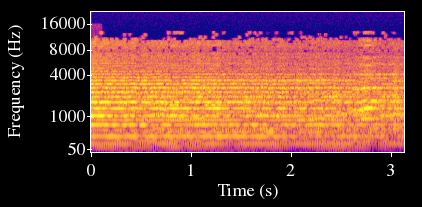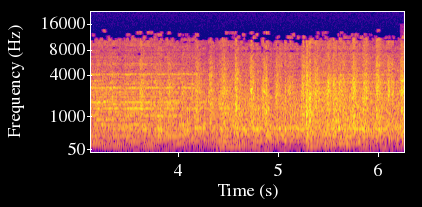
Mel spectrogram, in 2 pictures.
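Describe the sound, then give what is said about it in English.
A train rolls steadily along the rails through idyllic countryside, with a continuous low rumble and rhythmic clattering of wheels growing a little busier toward the end; no voices are heard. It is a scene from a Michael Powell film, with a passenger seated in an open carriage. “We then cut to Sam Higgins, seated in an open carriage of a train that's making its way through some idyllic countryside.”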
